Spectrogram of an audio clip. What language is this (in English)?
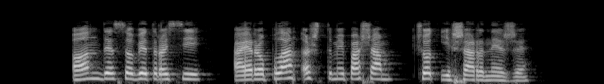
Mari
